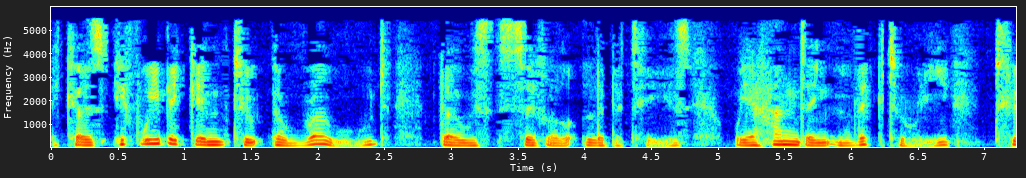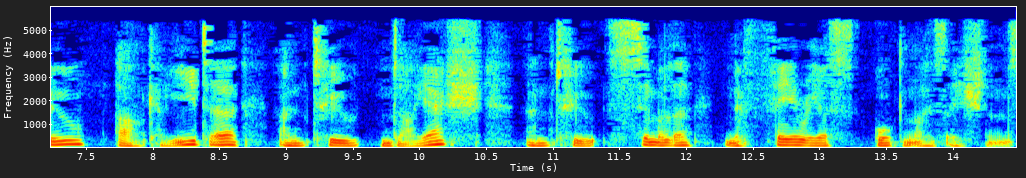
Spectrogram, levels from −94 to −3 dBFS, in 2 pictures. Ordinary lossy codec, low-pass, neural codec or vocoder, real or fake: MP3, 24 kbps; 5.4 kHz; codec, 44.1 kHz, 7.8 kbps, Pupu-Codec; fake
